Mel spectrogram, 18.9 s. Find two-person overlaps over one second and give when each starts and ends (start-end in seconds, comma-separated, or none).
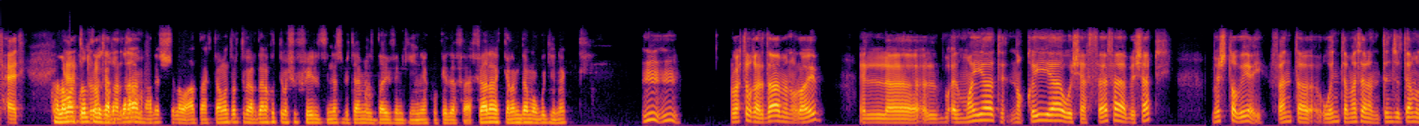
0.8-2.0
